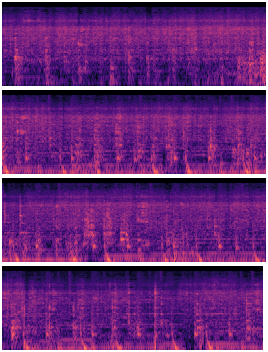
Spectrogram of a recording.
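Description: Canned sardines and onions frying in hot oil in a pan: a steady sizzle, with a metal spoon clicking and scraping against the pan as it stirs. A low hum comes in underneath about four seconds in.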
